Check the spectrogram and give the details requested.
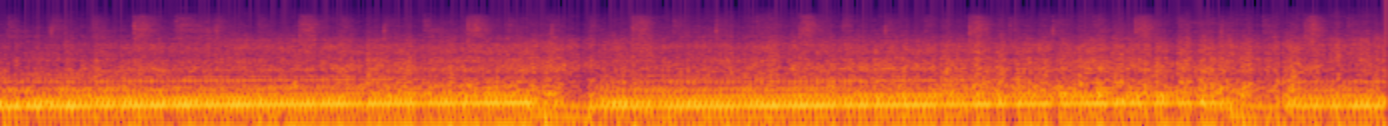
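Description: Indian Scout's V-twin engine running steadily at highway cruising speed, heard from the rider's seat with road and wind noise. The engine note briefly dips about three seconds in and again near the end, then picks back up.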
